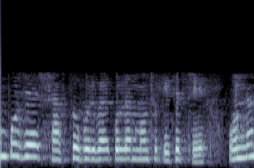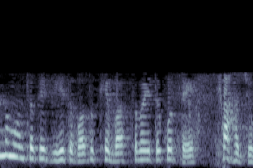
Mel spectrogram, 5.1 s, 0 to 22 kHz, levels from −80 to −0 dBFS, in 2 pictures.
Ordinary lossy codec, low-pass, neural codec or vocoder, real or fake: AAC, 16 kbps; 3.6 kHz; none; real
